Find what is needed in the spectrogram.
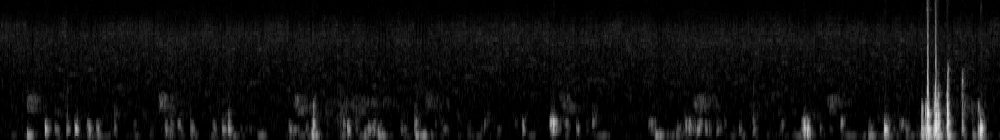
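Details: Fit adult male, stethoscope over the belly while digesting pastry, chicken, curry, bread, milk, eggs and pasta: irregular gurgles and rumbles with a louder burst near the end; normal bowel sounds.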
